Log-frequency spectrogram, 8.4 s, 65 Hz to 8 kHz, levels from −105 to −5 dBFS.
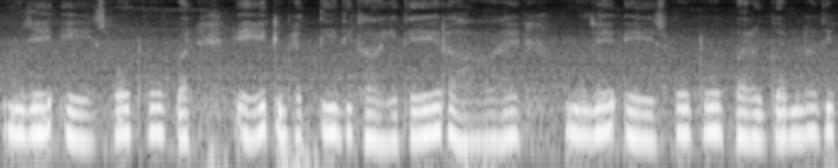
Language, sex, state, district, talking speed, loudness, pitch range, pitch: Hindi, female, Madhya Pradesh, Umaria, 115 wpm, -15 LUFS, 160-180 Hz, 170 Hz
